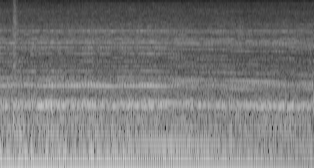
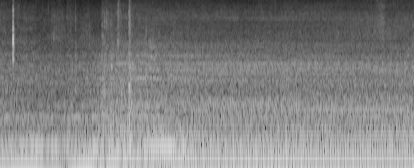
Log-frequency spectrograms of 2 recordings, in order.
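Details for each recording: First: Salvage-auction small hybrid car: quiet, uneven gasoline-engine drone with a lumpy, irregular pulse under a faint hum; the engine runs rough. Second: Vehicle at salvage auction, started first try: steady, even low idle with no knocks, misses or squeals; runs good, A/C compressor engaging.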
